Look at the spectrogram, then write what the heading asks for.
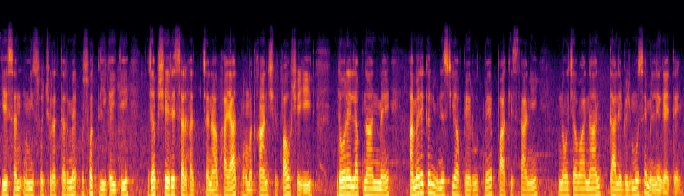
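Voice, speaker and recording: A man's voice: mid-range voice, fairly even intonation, moderate pace, darkish tone. A man reads a scripted tribute in a formal, literary and reverent manner. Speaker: political party youth leader. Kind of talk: scripted narration of a written tribute column. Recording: dull lo-fi audio with clear noise.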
